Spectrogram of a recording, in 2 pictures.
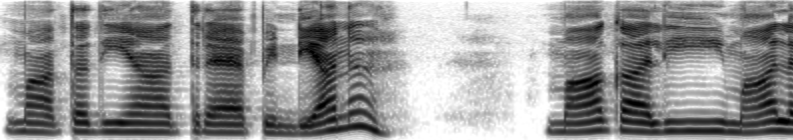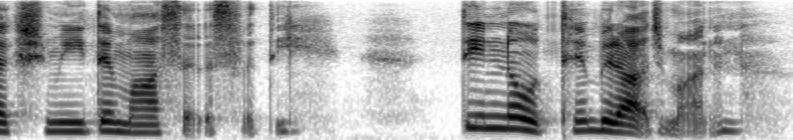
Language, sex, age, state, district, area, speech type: Dogri, female, 30-45, Jammu and Kashmir, Reasi, rural, spontaneous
